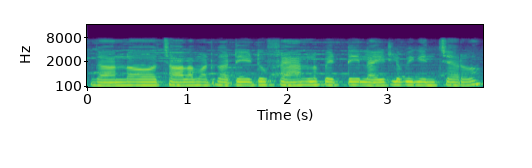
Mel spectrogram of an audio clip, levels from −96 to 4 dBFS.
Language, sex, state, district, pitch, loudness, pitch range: Telugu, male, Andhra Pradesh, Sri Satya Sai, 140 Hz, -12 LUFS, 140-150 Hz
